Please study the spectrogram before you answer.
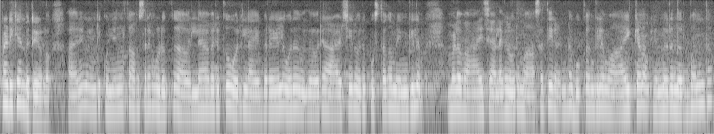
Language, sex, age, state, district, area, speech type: Malayalam, female, 30-45, Kerala, Kollam, rural, spontaneous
